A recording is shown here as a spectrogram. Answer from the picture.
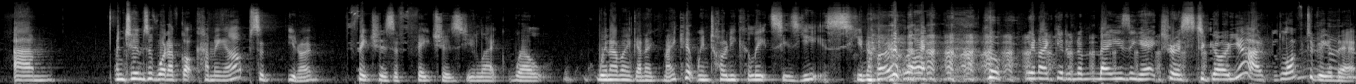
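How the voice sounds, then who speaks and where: Over noticeable background noise, a voice with a New Zealand accent talks at a moderate pace with ordinary pitch variation. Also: woman, fairly high pitch for a woman. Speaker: theatre director. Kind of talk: panel discussion.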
